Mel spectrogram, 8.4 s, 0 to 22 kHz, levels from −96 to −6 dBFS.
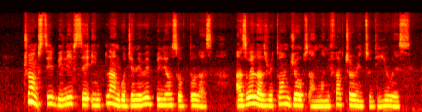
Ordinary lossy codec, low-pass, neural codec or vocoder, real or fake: MP3, 96 kbps; 14.4 kHz; none; real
